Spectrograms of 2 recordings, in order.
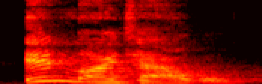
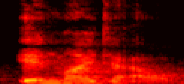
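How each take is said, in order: First: "In my towel" slow and higher, stressed on "my"; indignant emphasis. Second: Said in the usual way. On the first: Real, not acted. Telling friends about the affair, slow outraged "In my towel".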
